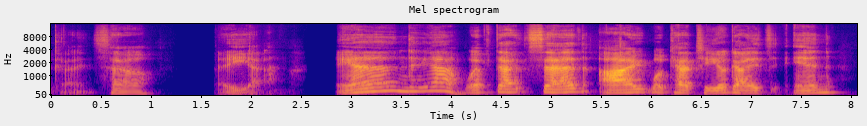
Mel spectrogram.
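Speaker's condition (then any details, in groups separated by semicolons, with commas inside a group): Traumatic brain injury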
